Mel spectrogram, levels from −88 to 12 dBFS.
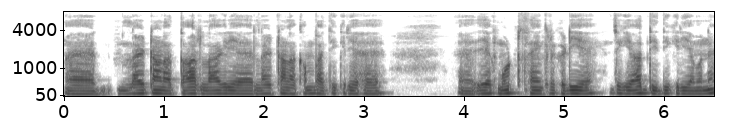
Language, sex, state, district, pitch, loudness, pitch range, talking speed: Rajasthani, male, Rajasthan, Nagaur, 110 Hz, -19 LUFS, 105-110 Hz, 195 wpm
